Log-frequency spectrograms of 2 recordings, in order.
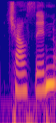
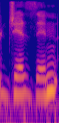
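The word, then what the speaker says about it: Kyal Sin: one on march 3 chaucin or jason i've i've heard like different pronunciations two pronunciation you have different pronunciations so it's either ciao sin or jazzin but she's known as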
